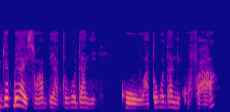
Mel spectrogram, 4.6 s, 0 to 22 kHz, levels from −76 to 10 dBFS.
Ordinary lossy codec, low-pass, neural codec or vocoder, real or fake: Opus, 64 kbps; 7.2 kHz; none; real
